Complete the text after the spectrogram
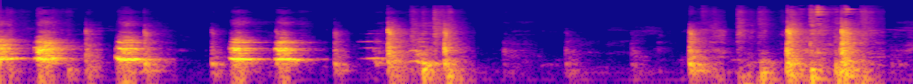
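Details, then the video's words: Irish Wolfhound, a giant dog breed, barking: about five deep, harmonic barks in the first three and a half seconds, then a short pause, followed by rougher, noisier bursts near the end. "Irish Wolfhound"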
